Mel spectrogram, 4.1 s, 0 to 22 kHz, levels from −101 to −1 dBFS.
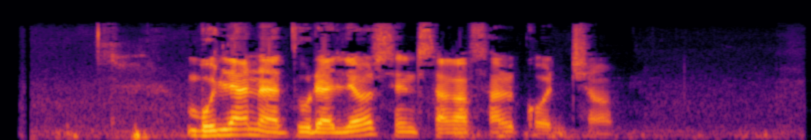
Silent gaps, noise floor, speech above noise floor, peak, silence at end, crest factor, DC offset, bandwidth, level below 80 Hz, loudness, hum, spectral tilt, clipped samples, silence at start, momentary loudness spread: none; -55 dBFS; 37 dB; 0 dBFS; 1 s; 22 dB; under 0.1%; 11.5 kHz; -52 dBFS; -18 LUFS; none; -4 dB/octave; under 0.1%; 0.55 s; 19 LU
